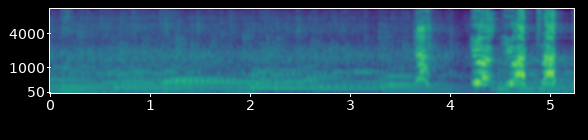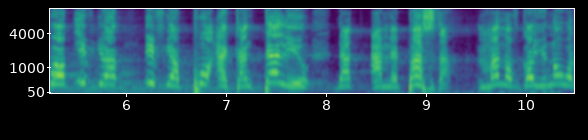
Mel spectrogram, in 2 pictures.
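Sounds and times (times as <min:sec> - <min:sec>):
audience clapping: 0:00.0 - 0:05.8
speech: 0:03.7 - 0:10.4.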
